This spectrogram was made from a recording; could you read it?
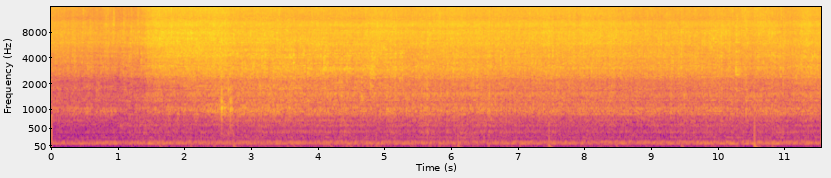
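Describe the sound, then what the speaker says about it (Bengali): Panch phoron spices drop into hot oil in a heated wok and start a strong, continuous sizzle that stays loud and close for the rest of the stretch, with no voice over it. "এর মধ্যে আমি 5 ফোড়ন সম্বারা দিব। দিয়ে দিলাম।"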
